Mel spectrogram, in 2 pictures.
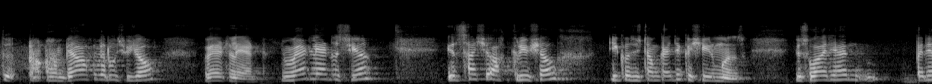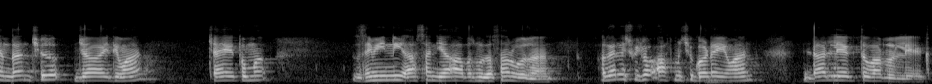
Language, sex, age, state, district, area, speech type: Kashmiri, male, 45-60, Jammu and Kashmir, Budgam, urban, spontaneous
